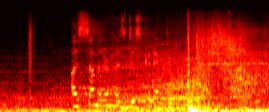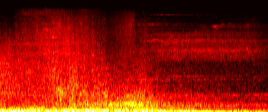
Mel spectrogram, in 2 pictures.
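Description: Game spell effects crash and whoosh in a burst of noise.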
